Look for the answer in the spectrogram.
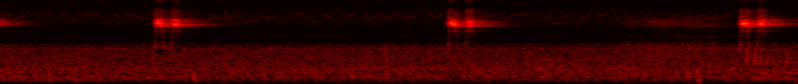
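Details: White wagtail (Motacilla alba lugens) calling from a tree in Goryokaku Park: three sharp, high double-note chirps about every one and a half seconds over a steady, thin insect-like hiss.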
